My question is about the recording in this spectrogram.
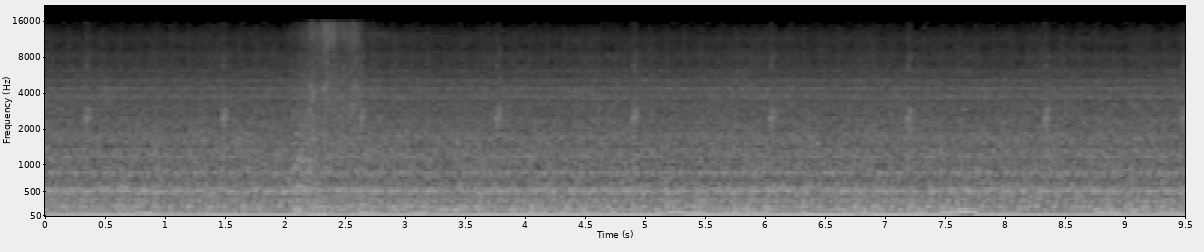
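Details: Toyota Aygo driving with a steady low droning hum under road noise from a worn front wheel bearing; ABS fault on the opposite side, probably from crusty build-up on the bearing track; other side's bearing already replaced.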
